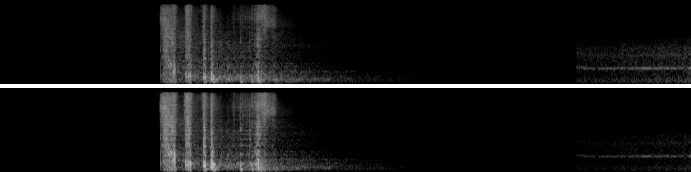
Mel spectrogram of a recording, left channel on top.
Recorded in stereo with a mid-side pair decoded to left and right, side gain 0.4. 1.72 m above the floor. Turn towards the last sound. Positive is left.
turn(degrees=-55)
